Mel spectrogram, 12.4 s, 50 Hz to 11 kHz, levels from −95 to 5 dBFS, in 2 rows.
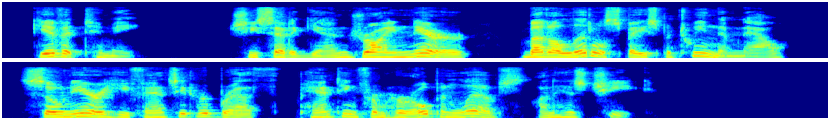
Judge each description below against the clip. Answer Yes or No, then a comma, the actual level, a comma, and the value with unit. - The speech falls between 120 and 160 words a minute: Yes, average, 145 wpm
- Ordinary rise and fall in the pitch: Yes, average, 4.6 semitones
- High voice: No, low, 130 Hz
